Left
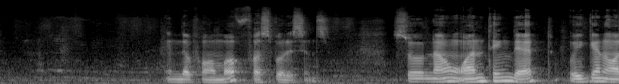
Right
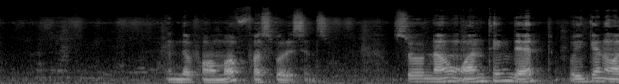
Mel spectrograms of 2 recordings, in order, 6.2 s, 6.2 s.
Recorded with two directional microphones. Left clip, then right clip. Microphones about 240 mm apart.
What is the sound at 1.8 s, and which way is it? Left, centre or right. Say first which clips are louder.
Speech: left 8 dB; left.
